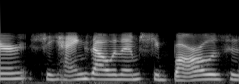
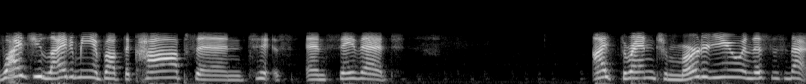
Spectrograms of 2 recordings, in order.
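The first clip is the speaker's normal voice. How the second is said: put-on loud, accusing, shouted yell; 3 semitones higher, 5 dB louder than usual. Retelling a call where the mother yelled at the speaker: imitating someone yelling. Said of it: "she started yelling at me".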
